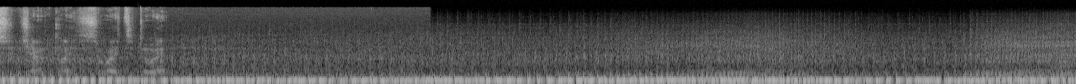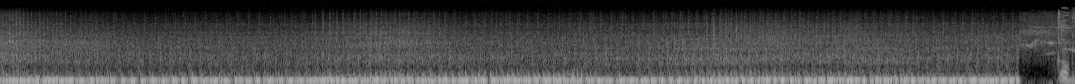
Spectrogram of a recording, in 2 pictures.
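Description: An adventure motorcycle's engine drones steadily and loudly while the rear wheel struggles for traction on rock, with a rattling clatter over the top and people talking at times.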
